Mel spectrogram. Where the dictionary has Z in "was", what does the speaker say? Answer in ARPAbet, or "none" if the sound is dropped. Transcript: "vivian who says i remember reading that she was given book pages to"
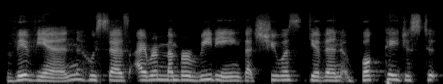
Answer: Z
